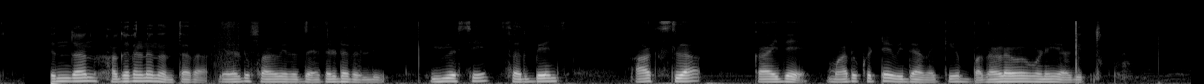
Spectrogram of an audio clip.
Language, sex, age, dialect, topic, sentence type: Kannada, male, 18-24, Mysore Kannada, banking, statement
